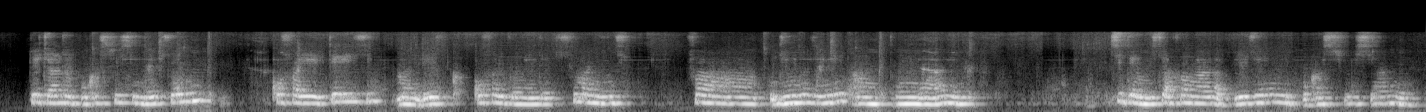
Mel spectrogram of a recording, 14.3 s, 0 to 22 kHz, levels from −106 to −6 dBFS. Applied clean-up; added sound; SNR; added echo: neural separator model SepFormer DNS4.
